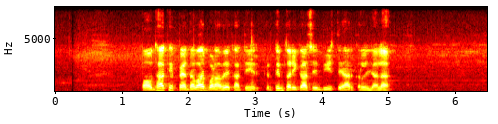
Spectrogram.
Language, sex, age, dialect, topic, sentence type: Bhojpuri, male, 41-45, Western, agriculture, statement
